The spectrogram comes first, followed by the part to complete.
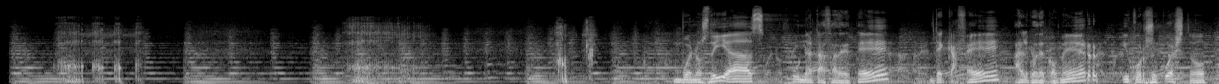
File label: jingle good morning; Delta FM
